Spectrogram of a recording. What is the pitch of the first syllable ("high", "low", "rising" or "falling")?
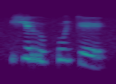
high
